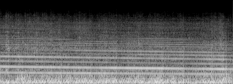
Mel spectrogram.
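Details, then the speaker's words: 1947 Ford fire truck, hard to start, running: a steady, piercing siren wail holds an even pitch over the low engine rumble. The siren works properly. "And the siren, you heard it. It does work."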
